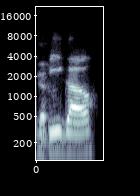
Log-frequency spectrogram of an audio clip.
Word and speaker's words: Bigo: I pronounce it Bigo. – Okay. – And some people say Bingo, but I say Bigo, B-I-G-O. – B-I-G-O. – Yeah, it's no N, so I just put Bigo.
